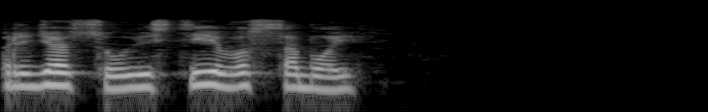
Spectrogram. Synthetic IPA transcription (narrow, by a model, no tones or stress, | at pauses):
pɾʲɪdʲot̪sːəʊvʲɪsʲtʲijɪvosːɐboj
